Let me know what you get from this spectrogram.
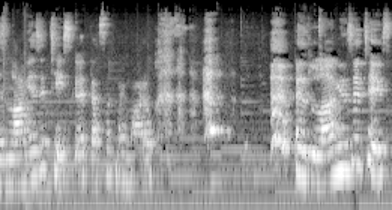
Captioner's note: chuckles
